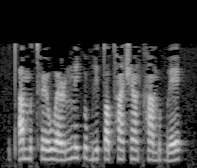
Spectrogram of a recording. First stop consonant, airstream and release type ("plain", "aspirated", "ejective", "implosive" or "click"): ejective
